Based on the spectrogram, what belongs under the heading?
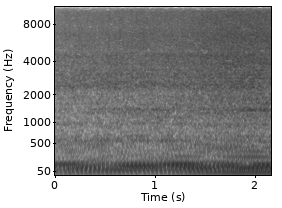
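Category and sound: vehicle, motorcycle passing by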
